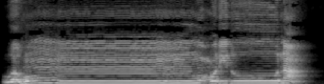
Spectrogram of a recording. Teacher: इदगाम शफवी यानी गुन्ना करके पढ़ेंगे।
